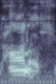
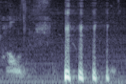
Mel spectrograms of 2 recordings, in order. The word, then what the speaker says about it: Honus: kind of amateur League that's how I learned to pronounce it hanas rather than Honus so he had been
